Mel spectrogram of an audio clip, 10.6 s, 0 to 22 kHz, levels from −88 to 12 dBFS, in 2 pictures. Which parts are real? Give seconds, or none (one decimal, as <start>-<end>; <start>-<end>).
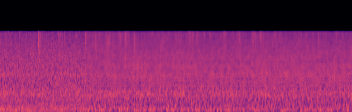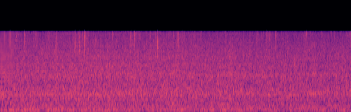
0.0-1.3; 5.5-10.6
